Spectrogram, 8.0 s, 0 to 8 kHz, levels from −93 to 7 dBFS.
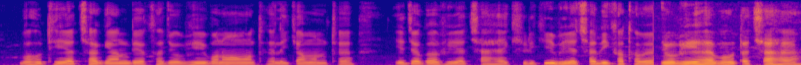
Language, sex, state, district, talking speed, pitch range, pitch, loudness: Hindi, male, Chhattisgarh, Balrampur, 215 wpm, 120-135 Hz, 130 Hz, -26 LUFS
